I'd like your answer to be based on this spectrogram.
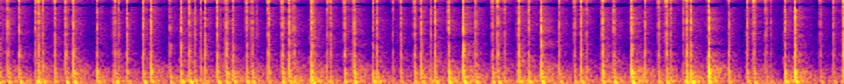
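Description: Natural medium-length fingernails of both hands tap and scratch across a large, flat beige speckled laminate table or countertop with a solid-surface look. The result is a rapid, steady stream of short, dull taps with a low, woody body that die away almost instantly, mixed with faint bright scratching between strikes.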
